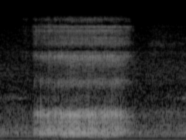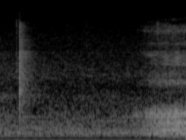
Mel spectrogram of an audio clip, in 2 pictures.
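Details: Man snoring in his sleep: soft, rumbling inspiratory snores with quieter breaths between and a brief click in a quiet room; ordinary snoring.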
